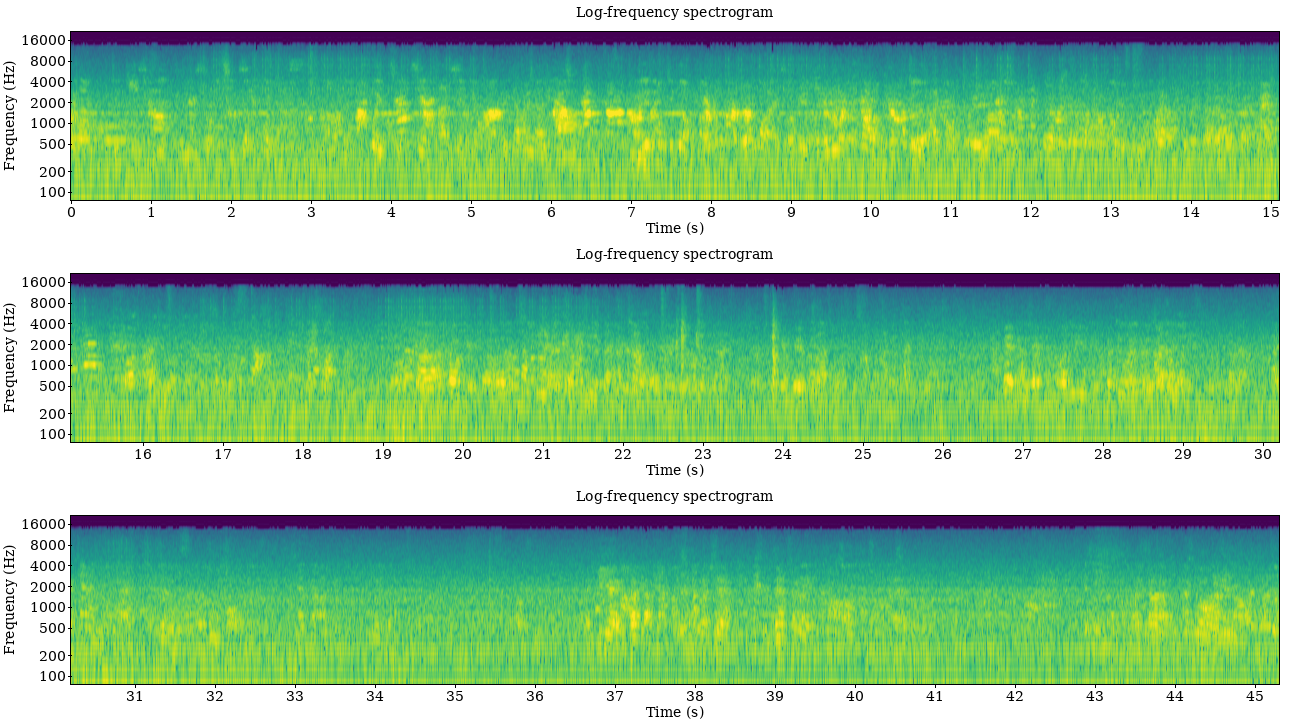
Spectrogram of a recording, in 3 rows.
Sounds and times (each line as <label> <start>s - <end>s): Taiwanese Broadcasting system 0.0s - 22.3s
